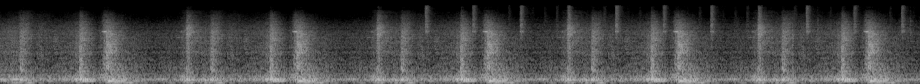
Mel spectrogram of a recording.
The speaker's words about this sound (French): Ça c'est un morceau qu'il a composé à partir de bruits de train.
